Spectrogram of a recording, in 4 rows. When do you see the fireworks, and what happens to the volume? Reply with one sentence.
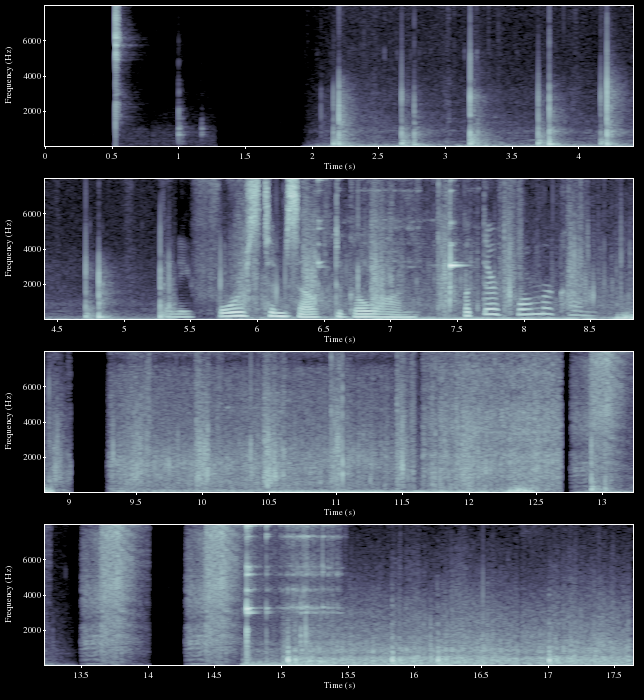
You can hear the fireworks from 9.2 to 17.6 s, getting louder.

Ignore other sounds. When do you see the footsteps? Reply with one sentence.
You can hear the footsteps from 2.1 to 13.2 s.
